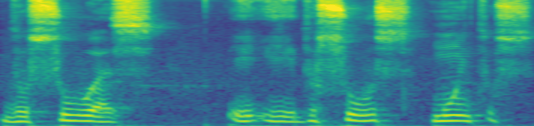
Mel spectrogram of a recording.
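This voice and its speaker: The voice has a dark, mellow tone, is somewhat breathy, and keeps a fairly even intonation. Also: man. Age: 70s. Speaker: psychoanalyst. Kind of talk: interview-style personal reflection.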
